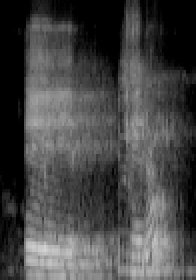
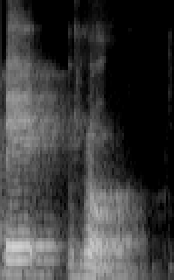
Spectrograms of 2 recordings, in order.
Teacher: Esta es la r ya la vibrante múltiple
